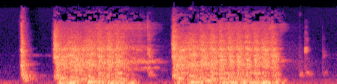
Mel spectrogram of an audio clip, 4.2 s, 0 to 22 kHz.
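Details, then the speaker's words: Truck cranking over before first start in years: two even cranking bursts of about 1.5 seconds but it never fires, because the Ron Francis ignition wiring connection has not been finished yet. "Uh, that's it turning over. Um, it's not going to start because I have not finished the Ron Francis. I have not made that connection yet."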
